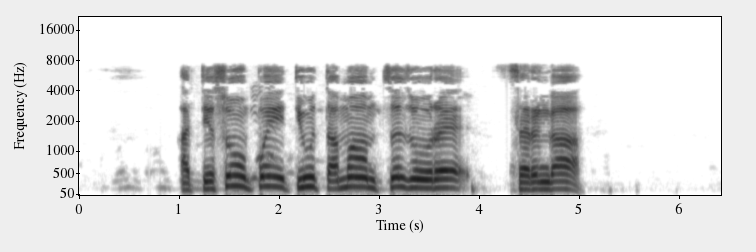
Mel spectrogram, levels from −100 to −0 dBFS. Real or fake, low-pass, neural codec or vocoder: real; 7.2 kHz; none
